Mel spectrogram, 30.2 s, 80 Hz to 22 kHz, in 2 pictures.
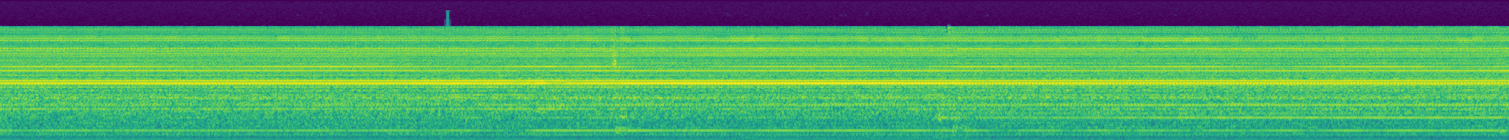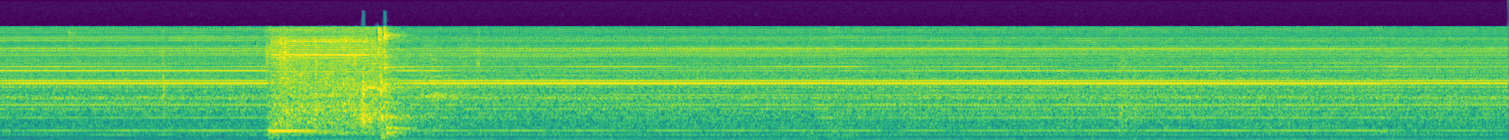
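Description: Finn-Power P60 hydraulic hose crimper's 3-phase electric motor and hydraulic pump running steadily, a hum with a fixed whine, through its crimp cycle. About 18 s in there is a loud, noisy burst lasting about a second.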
